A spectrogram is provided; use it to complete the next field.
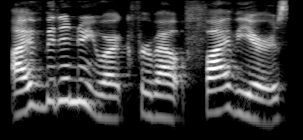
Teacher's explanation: The stressed words in this sentence fragment, New York and 5 years.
